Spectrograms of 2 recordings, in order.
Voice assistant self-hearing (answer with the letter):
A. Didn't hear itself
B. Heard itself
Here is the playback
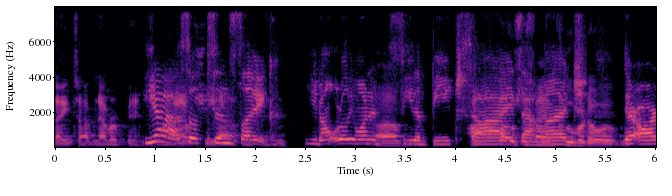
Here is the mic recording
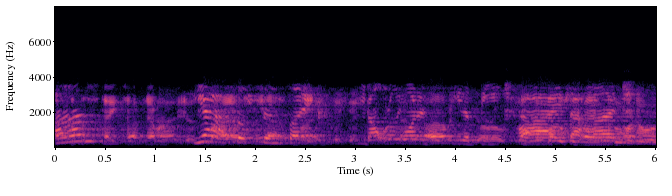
B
